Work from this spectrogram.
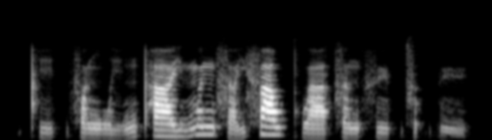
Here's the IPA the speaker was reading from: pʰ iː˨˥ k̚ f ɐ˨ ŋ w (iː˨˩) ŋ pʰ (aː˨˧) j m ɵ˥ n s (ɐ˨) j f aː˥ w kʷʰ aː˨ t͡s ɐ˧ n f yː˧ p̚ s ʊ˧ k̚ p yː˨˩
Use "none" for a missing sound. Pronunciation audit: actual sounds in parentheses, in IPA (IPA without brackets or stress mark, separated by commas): iː˨˥, aː˥, ɐ˨˥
